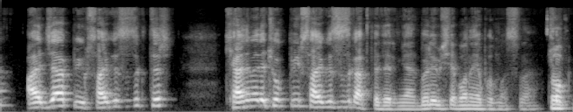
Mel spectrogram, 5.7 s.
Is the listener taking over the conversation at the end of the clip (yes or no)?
yes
